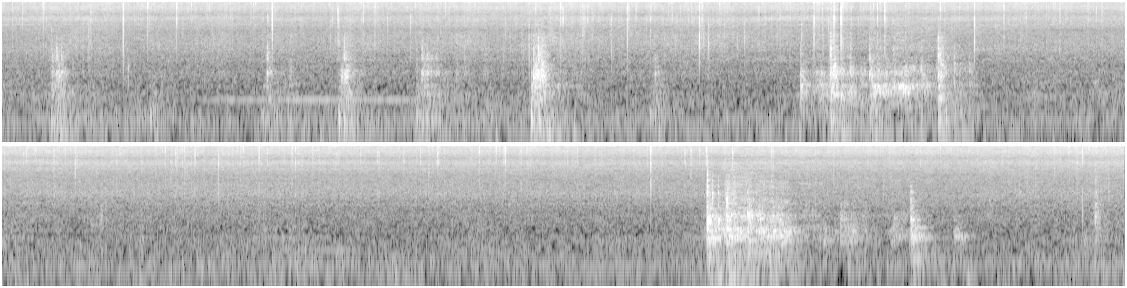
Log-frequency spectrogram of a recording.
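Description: Methi dosa frying on a pan, a soft steady crackling sizzle with occasional clinks and scrapes, faint and close, continuing without talking.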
